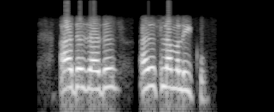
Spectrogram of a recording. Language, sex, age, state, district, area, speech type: Kashmiri, female, 18-30, Jammu and Kashmir, Baramulla, rural, conversation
